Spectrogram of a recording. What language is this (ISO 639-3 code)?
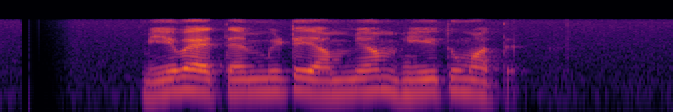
sin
